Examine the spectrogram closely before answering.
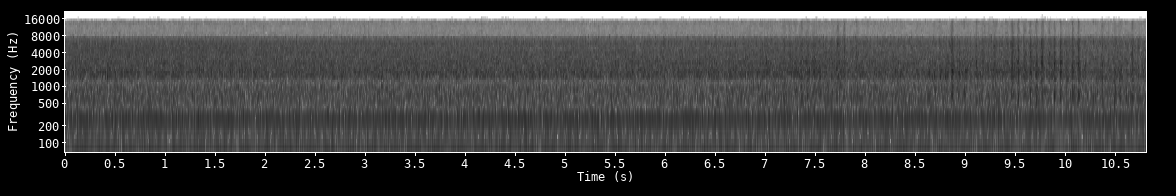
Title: Phaeton V8 komisches Geräusch Nockenwellenversteller?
